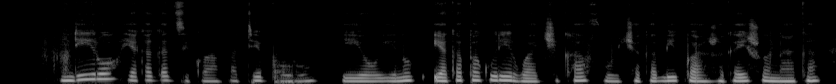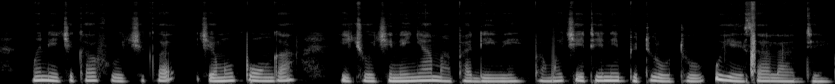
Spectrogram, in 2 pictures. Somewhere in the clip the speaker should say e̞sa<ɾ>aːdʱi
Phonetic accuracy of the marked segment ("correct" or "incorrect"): incorrect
